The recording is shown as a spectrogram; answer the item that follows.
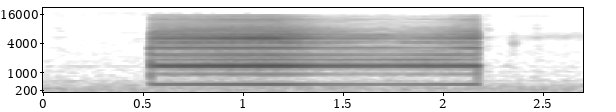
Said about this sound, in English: It's dialing right now.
